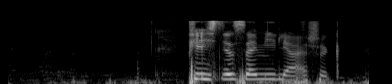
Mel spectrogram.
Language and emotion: Russian, positive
